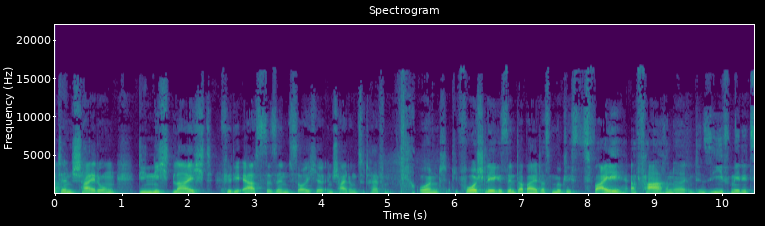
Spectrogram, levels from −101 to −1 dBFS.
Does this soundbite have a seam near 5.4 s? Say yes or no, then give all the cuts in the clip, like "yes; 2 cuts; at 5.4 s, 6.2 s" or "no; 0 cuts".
yes; 1 cut; at 5.4 s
